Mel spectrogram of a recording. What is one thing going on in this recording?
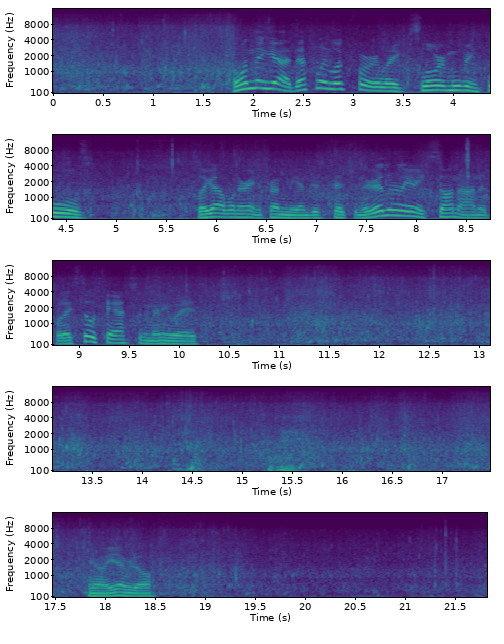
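A river flows and gurgles nearby.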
